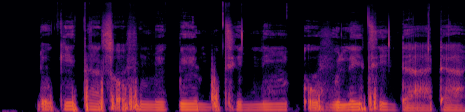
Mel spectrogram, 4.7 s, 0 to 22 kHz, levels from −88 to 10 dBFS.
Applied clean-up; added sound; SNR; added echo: neural mask model Resemble Enhance denoiser.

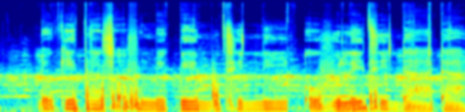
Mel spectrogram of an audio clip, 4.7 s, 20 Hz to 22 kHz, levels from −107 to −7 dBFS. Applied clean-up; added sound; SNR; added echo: none; Fowl; 10 dB; none.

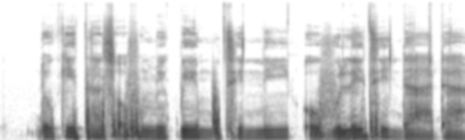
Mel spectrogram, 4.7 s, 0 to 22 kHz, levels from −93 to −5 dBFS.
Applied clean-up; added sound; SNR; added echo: none; none; none; none.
